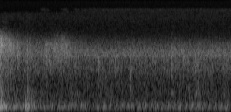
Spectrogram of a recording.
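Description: Steady low rumble of a truck on the move, heard from inside its enclosed cargo compartment.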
